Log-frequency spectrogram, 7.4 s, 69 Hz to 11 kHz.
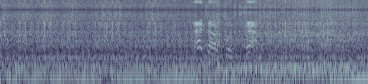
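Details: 1980 International Harvester Travelall with Nissan 33SD turbo diesel, after oil, fuel and air filter service and bleeding air from the fuel system: steady, even idle with a low rumble and no misses or knocks.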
